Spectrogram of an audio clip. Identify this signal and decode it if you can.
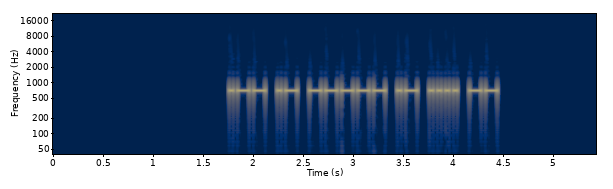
Morse code, heard as a keyed tone, about 30 wpm, 700 Hz. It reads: WA0AHM
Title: USA Call Signs - 6 Characters - Repeated 3x - 30wpm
